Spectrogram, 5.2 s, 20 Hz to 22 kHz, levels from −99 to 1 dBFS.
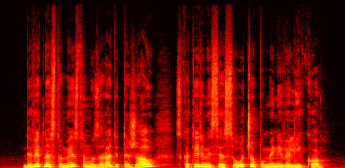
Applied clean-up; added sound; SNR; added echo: none; none; none; none.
